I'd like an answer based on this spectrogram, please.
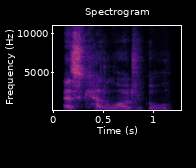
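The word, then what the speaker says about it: eschatological: So it's escatological.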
